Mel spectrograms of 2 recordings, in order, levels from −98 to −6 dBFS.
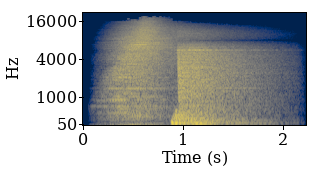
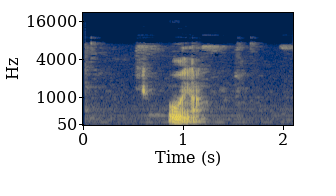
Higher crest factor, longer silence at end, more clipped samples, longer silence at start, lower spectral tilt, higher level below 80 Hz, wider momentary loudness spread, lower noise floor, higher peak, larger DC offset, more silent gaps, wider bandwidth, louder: about the same, 18 dB vs 22 dB; first, 0.3 s vs 0.05 s; neither; second, 0.2 s vs 0.55 s; second, -2 dB/octave vs -5.5 dB/octave; first, -34 dBFS vs -66 dBFS; second, 17 LU vs 25 LU; second, -43 dBFS vs -52 dBFS; about the same, -4 dBFS vs -4 dBFS; neither; neither; first, 19.5 kHz vs 9.2 kHz; first, -19 LUFS vs -23 LUFS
